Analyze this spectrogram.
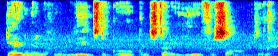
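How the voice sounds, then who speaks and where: Low-voiced man narrating an interactive story. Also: a little fast, a bit bright, a little hiss or hum, rough recording. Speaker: reader and narrator of a game's dialogue. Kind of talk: dramatic read-aloud of a visual novel.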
